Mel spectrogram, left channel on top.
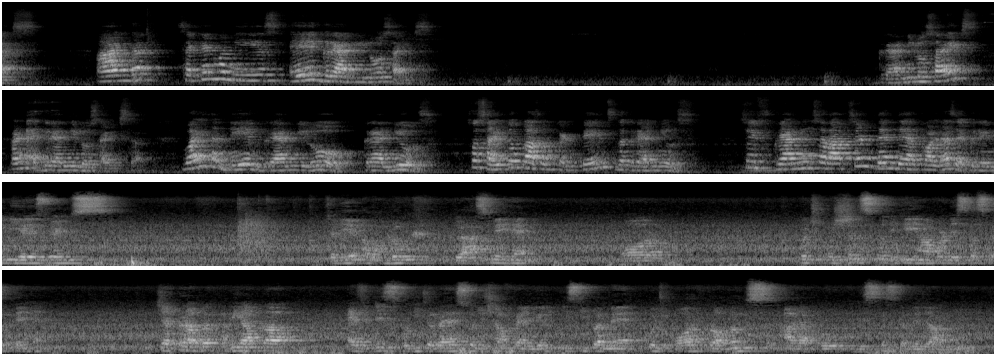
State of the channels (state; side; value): different; both; correlation 0.00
